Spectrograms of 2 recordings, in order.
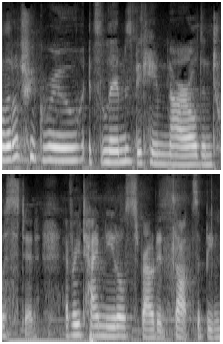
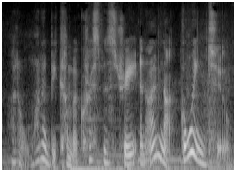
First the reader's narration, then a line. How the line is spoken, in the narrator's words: The little tree grumbled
